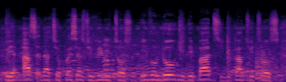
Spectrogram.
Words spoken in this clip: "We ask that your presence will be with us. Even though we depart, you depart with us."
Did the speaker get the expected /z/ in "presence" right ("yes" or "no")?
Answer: no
